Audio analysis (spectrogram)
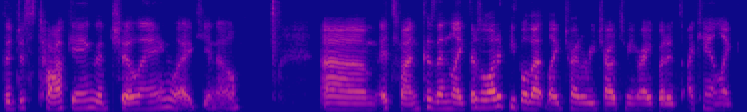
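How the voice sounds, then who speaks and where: A woman's voice: on the low side, steady tone, brisk, no room sound. A young woman with a Canadian accent, a podcast guest in casual chat, bubbly and giggly. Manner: bubbly, giggly, says "like" a lot.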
